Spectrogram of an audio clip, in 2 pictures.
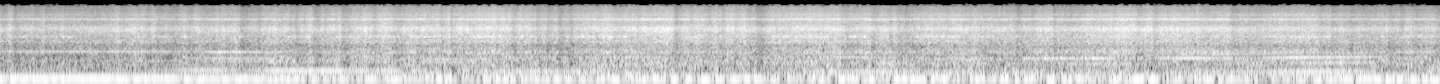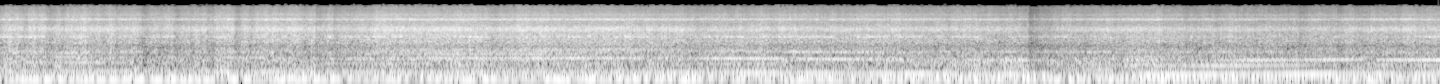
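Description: Onboard sound of a Ford Pinto race car at speed on track: the engine running hard, its note rising and falling with throttle and gearshifts, over a heavy low rumble.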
